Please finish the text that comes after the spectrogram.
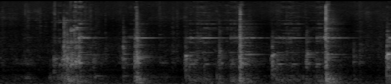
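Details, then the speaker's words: Snowthrower engine with the cover off, turned slowly by hand after a suspected stuck starter. Rough, irregular grating and clunking on each pull; internal grinding, with a broken connecting rod suspected. "you know what that sounds like it's like maybe the rod's broken certainly sounds like something grinding in there doesn't it"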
